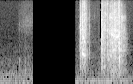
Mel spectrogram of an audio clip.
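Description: Camera shutter sound effect: a short click about a second in, followed at once by a longer shutter sound, coming out of a moment of dead silence.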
